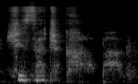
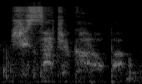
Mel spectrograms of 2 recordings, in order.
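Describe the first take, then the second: First: Soft unvoiced whisper. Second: Breathy hushed whisper, even softer. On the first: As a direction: whisper so the puppy isn't disturbed. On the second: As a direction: hush it to a whisper over the dozing dog. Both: Real, not acted. Whispering about the puppy.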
